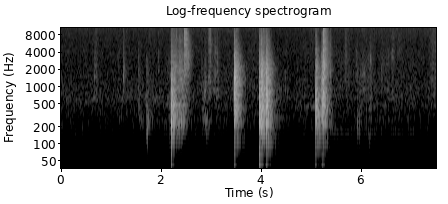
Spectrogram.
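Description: Steel pattern weights being lifted off a vinyl panel and set down on a worktable: four short knocks spread over a few seconds, with a little rustle of vinyl.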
